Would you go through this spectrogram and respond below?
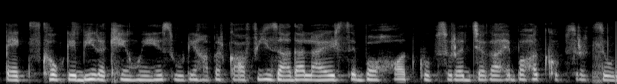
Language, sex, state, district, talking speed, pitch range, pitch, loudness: Hindi, female, Bihar, Katihar, 195 wpm, 205-225 Hz, 215 Hz, -19 LUFS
